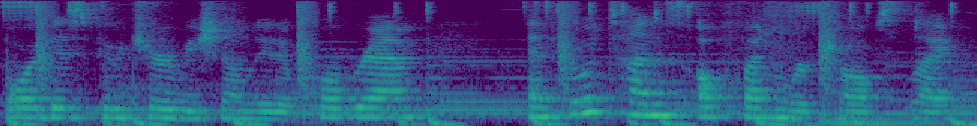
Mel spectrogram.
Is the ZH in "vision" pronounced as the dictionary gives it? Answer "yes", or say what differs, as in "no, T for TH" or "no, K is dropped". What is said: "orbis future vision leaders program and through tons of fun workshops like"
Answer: no, SH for ZH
